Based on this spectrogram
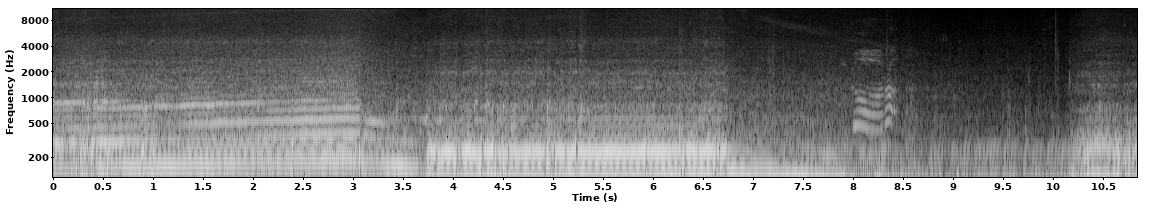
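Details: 1989 Toyota Corolla small body, free-revving after backfiring: revs rise and fall but the note turns ragged and uneven, stumbling rather than pulling cleanly; misfiring, electrical fault suspected, mechanic's verdict a loose connection at a box, to be tightened.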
